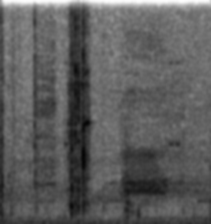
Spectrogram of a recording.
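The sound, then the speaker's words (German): A camera taking photos: a quick, faint cluster of sharp shutter clicks, then a softer mechanical noise. “Ich halte den Zustand mal fest und mache ein paar Fotos, okay?”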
